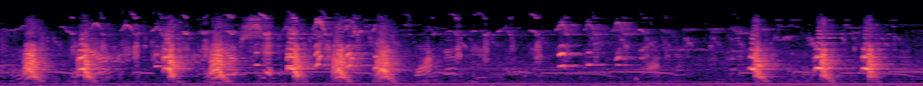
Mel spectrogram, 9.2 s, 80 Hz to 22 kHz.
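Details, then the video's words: Cammie, a Shetland Sheepdog (sheltie), barking while herding sheep at Performance Dogs in Action near Sacramento, California, on July 25, 2010, filmed on a Flip camcorder; sharp barks come in quick uneven bursts over a steady low hum. "Sheltie Herding Sheep"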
